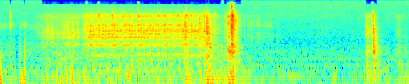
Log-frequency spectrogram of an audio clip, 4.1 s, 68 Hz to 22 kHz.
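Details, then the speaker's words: Magnavox ZV427MG9A (Funai) DVD recorder after bad capacitor replacement and cleaning, microphone close to the DVD mechanism: soft whirring spin-up and reading, then two short chirps a second apart; normal disc loading and reading. "so those are the sounds it should make when it's going to play correctly especially the two little beeps you hear out of it"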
